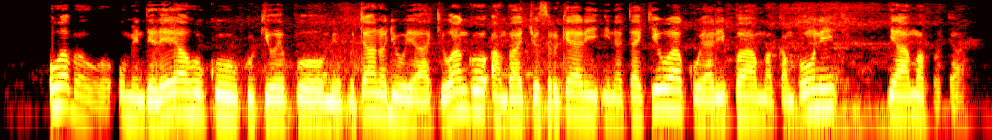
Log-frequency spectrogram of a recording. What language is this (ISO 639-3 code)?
swa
